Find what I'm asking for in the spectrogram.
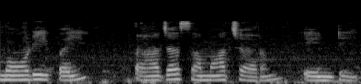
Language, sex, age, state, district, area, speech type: Telugu, female, 30-45, Andhra Pradesh, N T Rama Rao, urban, read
